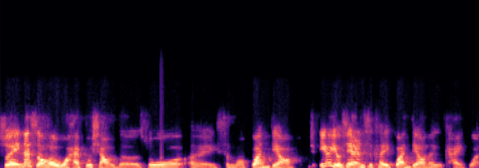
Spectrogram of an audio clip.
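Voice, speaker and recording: The voice moves at a fairly slow pace in very wide pitch swings. It sounds somewhat breathy. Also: woman. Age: 30s. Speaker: energy painting artist, gallery founder. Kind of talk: casual interview chat.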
